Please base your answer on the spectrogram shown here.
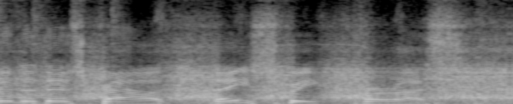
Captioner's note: crowd roars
